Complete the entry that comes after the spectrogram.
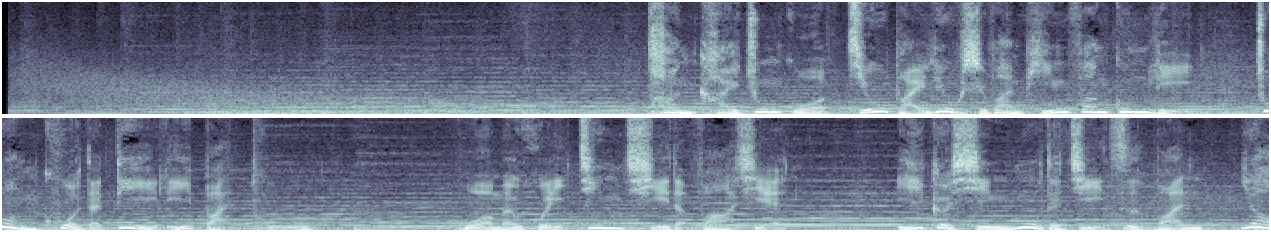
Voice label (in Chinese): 男 专题 大气浑厚 音乐版; 临河音乐版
